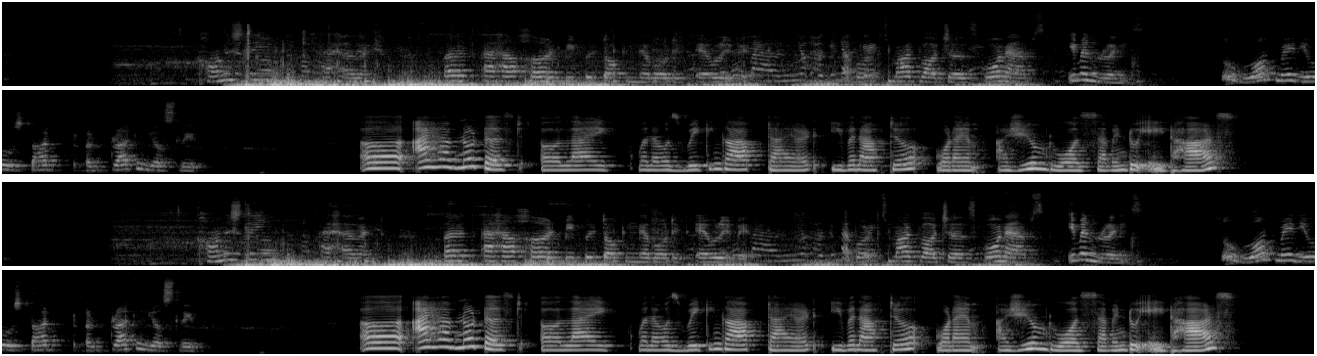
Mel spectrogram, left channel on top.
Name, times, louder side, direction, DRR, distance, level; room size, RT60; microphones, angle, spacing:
voice 1, 1.1-2.8 3.2-7.5 7.8-10.4 10.7-11.4 12.2-13.7 14.0-15.1, right 2 dB, 85° right, 7 dB, 3.7 m, -37 dB
Wind, 2.2-10.4, left 1 dB, 75° left, 1.1 m, -28 dB
voice 2, 16.7-18.2 18.5-19.2 19.5-25.4, right 1 dB, 15° right, 8 dB, 1.3 m, -27 dB
16.0 x 6.7 x 7.6 m, 0.39 s
head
